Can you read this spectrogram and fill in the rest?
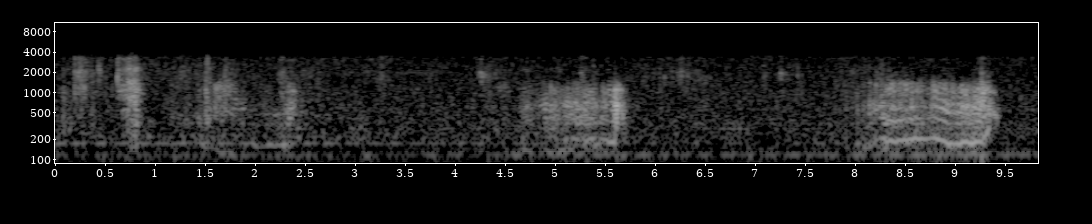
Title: Pug Snore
